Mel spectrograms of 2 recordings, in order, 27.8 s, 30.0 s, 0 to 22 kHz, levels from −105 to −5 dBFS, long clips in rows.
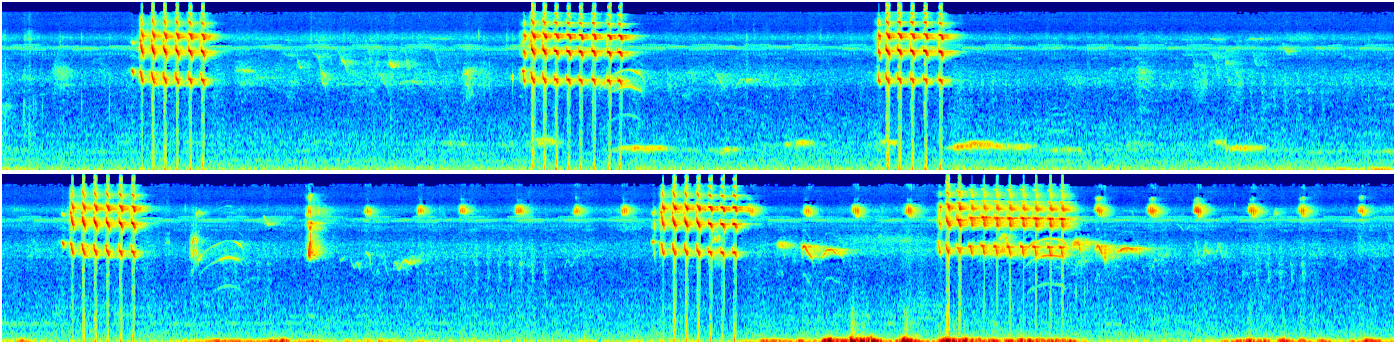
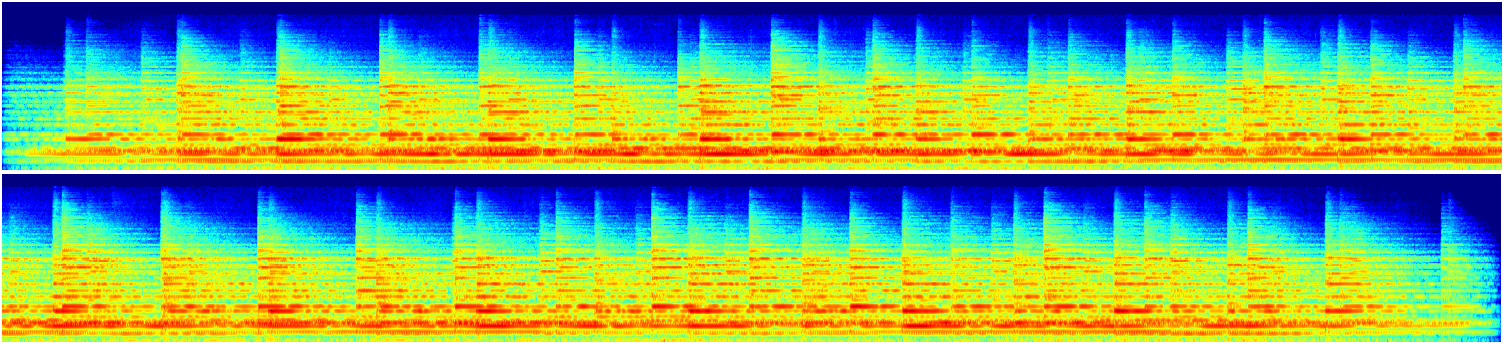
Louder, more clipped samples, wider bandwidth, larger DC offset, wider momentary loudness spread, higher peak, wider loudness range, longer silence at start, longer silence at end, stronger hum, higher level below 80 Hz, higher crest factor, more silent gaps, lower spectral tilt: first, -10 LUFS vs -17 LUFS; first, 0.5% vs under 0.1%; first, over 20 kHz vs 9.8 kHz; neither; first, 22 LU vs 7 LU; about the same, 0 dBFS vs 0 dBFS; first, 14 LU vs 2 LU; first, 1.3 s vs 0.1 s; second, 0 s vs 0.15 s; neither; first, -26 dBFS vs -44 dBFS; about the same, 16 dB vs 16 dB; neither; second, 1 dB/octave vs -4 dB/octave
